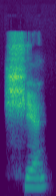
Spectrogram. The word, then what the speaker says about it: 先: but someone tells you its pronunciation can be phonetically denoted by two Chinese characters, xi and an. What would you do? Xian. That's right. You simply read the two Chinese characters with one breath and try to minimize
